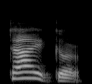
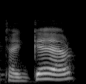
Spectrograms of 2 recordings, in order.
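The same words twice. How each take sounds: First: The stress is on the first syllable. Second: The stress is on the second syllable. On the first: The speaker calls it right. "we say tiger. So the stress is on the first syllable" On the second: The speaker calls it wrong. "We don't say tiger"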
